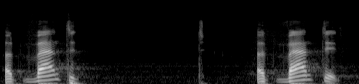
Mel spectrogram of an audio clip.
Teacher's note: Đó, nhấn trước ở chữ van. Advantage. Đuôi tiếp theo đó là cũng là ian.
